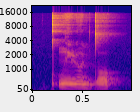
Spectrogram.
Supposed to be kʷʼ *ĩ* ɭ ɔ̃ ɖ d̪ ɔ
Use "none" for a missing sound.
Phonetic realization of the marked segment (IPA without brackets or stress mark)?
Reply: ẽ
